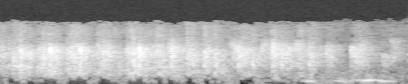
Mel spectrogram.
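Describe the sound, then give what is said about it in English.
A church audience breaks into applause, a dense, steady wash of many hands clapping that holds for about four seconds at an even, moderate level with no voices over it. “Give God a round of applause, church.”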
